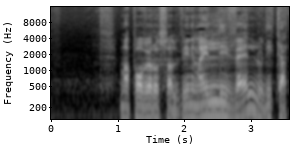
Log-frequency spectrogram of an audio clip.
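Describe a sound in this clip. A middle-aged man speaks with animation, close to a phone microphone.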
